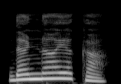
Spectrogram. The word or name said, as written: ದಣ್ಣಾಯ್ಕ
